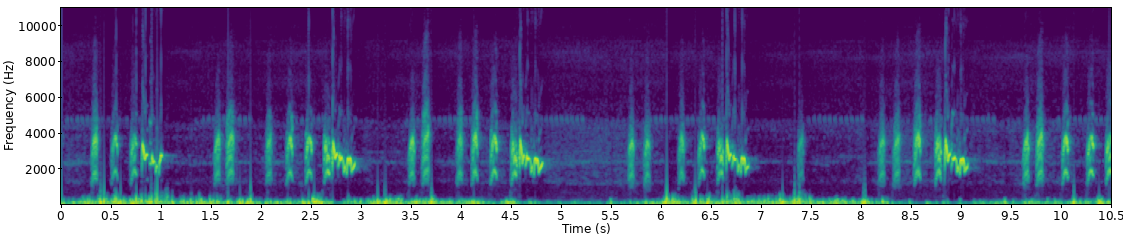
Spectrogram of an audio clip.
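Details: Calling sooty-headed bulbul meant to make other bulbuls answer, giving rapid runs of clipped chirps ending in a falling slurred note, repeated in groups, with constant low rumbling noise underneath.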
